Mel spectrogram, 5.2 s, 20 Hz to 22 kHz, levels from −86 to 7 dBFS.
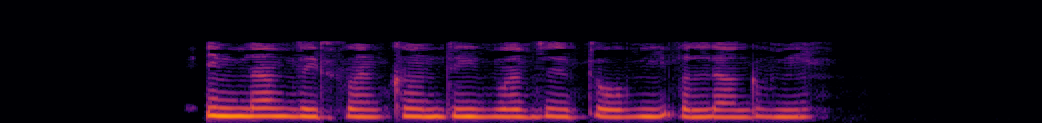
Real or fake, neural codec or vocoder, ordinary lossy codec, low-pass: fake; autoencoder, 44.1 kHz, a latent of 192 numbers a frame, MeloTTS; MP3, 24 kbps; 5.4 kHz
